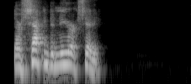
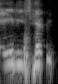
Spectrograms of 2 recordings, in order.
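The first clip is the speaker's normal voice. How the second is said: ordinary talk, nothing marked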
